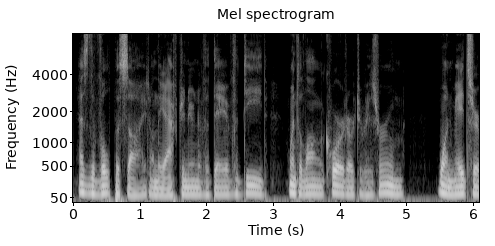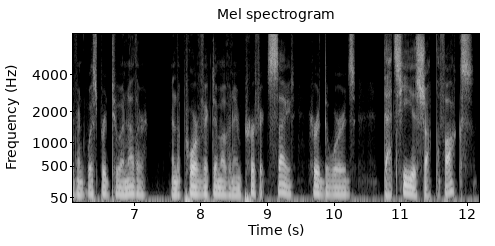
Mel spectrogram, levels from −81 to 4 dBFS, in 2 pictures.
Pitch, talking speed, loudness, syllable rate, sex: 90 Hz, 200 wpm, -20 LUFS, 5.8 syllables/s, male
